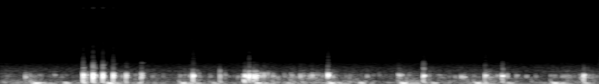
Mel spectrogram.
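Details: Stomach rumbling from a half-hour recording, heard through a stethoscope: soft low gurgles and bubbling pops at irregular intervals, bowel sounds.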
